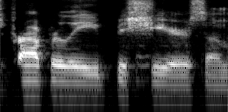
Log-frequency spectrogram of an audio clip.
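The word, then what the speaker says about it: bichir: me it's properly Bashir, so I'm like, okay, I'll say it right, just because I haven't said it enough that I'm used to saying it the wrong way. I'm gonna say it Bisher, which is the way I heard it to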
